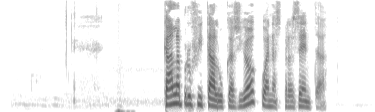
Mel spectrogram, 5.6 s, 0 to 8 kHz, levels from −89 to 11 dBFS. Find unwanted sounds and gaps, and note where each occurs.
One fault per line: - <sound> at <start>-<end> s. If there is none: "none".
- whoosh at 1.7-2.0 s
